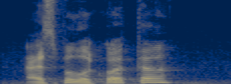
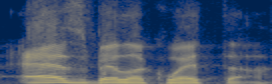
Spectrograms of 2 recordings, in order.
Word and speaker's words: Azpilicueta: Azpilicueta? – What? Say that Azpilicueta. – Again. Azpilicueta. – There's a P in there. It's not a B, but yeah, it's close enough.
